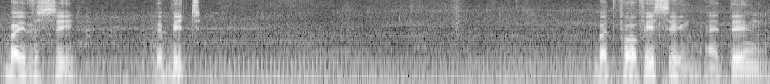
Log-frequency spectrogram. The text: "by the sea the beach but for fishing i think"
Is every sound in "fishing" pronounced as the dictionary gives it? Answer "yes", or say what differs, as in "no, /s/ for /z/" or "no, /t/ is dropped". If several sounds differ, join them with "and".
no, /s/ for /ʃ/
